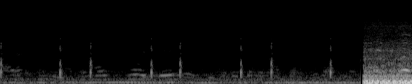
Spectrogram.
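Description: Steady sharp ticking, about three ticks a second, over a low hum and faint distant voices. Near the end it cuts abruptly to the Shelby GT500's supercharged V8 running loud under way, heard from inside the cabin.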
